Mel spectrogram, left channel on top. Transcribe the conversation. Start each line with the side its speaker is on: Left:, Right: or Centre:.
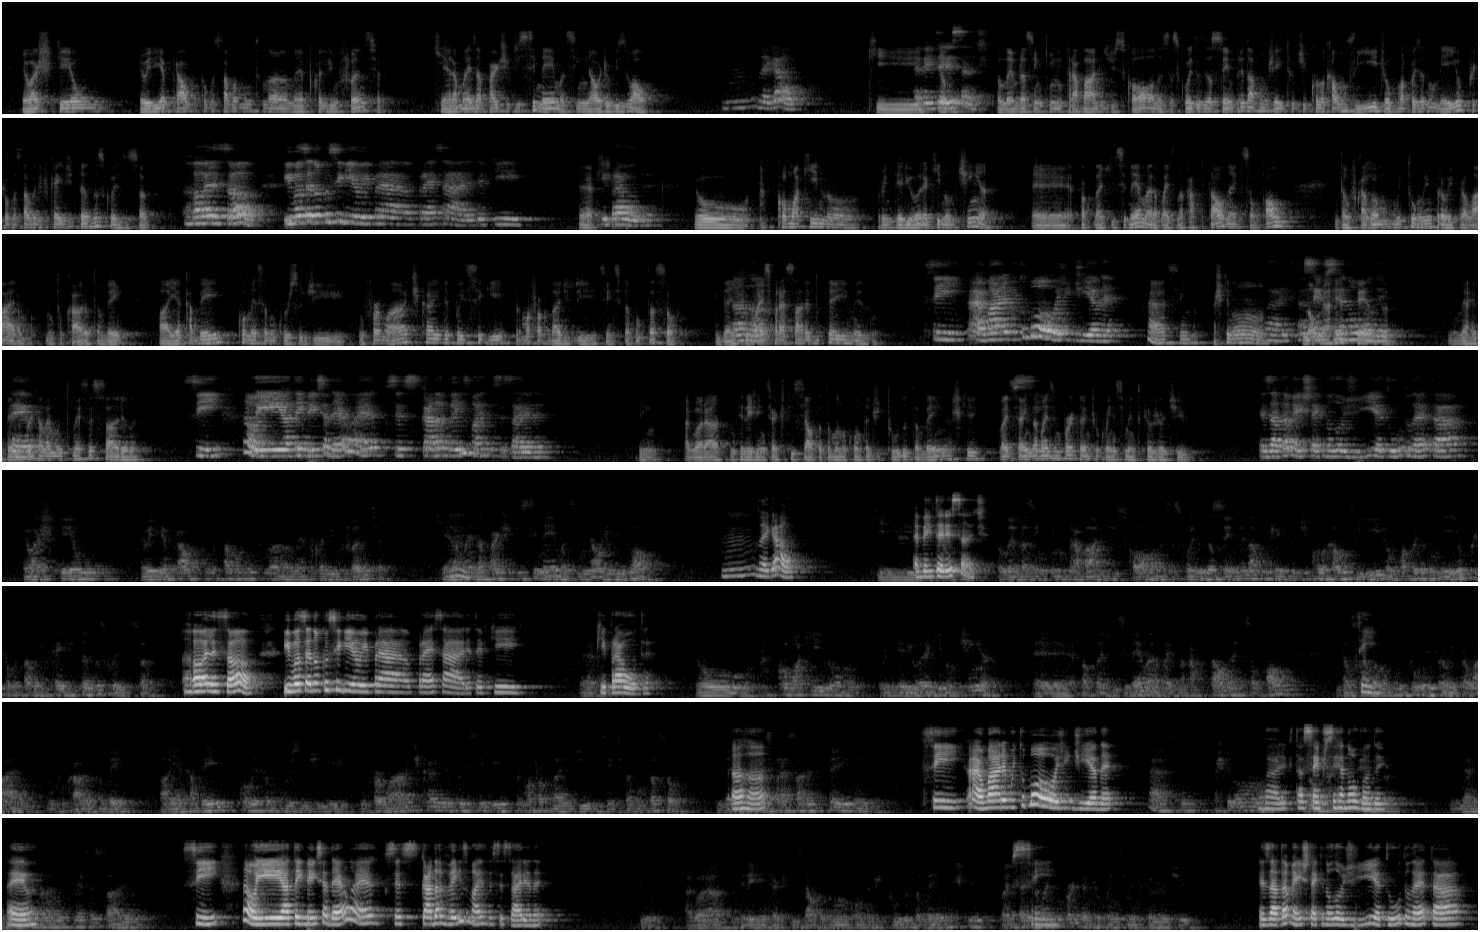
Left: eu acho que eu, eu iria para algo que eu gostava muito na, na época de infância. que era
Right: Hum,
Left: mais a parte de cinema, assim, audiovisual,
Right: hum, legal.
Left: que
Right: É bem interessante.
Left: eu, eu lembro, assim, que em trabalhos de escola, essas coisas, eu sempre dava um jeito de colocar um vídeo, alguma coisa no meio, porque eu gostava de ficar editando as coisas, sabe?
Right: Olha só. E você não conseguiu ir para para essa área, teve que,
Left: É,
Right: que
Left: tipo,
Right: ir para outra.
Left: eu, <clears throat> como aqui no... Pro interior aqui não tinha é, faculdade de cinema, era mais na capital, né, de São Paulo, então
Right: Sim.
Left: ficava muito ruim para eu ir para lá, era mu- muito caro também. Aí acabei começando um curso de informática e depois segui para uma faculdade de ciência da computação. E daí
Right: Aham.
Left: fui mais para essa área do TI mesmo.
Right: Sim. Ah, é uma área muito boa hoje em dia, né?
Left: É, sim, acho que não,
Right: Uma área que está
Left: não
Right: sempre
Left: me
Right: se
Left: arrependo.
Right: renovando aí.
Left: Não me arrependo
Right: É.
Left: porque ela é muito necessária, né?
Right: Sim. Não, e a tendência dela é ser cada vez mais necessária, né?
Left: Sim. Agora a inteligência artificial está tomando conta de tudo também. Acho que vai ser
Right: Sim.
Left: ainda mais importante o conhecimento que eu já tive.
Right: Exatamente. Tecnologia, tudo, né? Tá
